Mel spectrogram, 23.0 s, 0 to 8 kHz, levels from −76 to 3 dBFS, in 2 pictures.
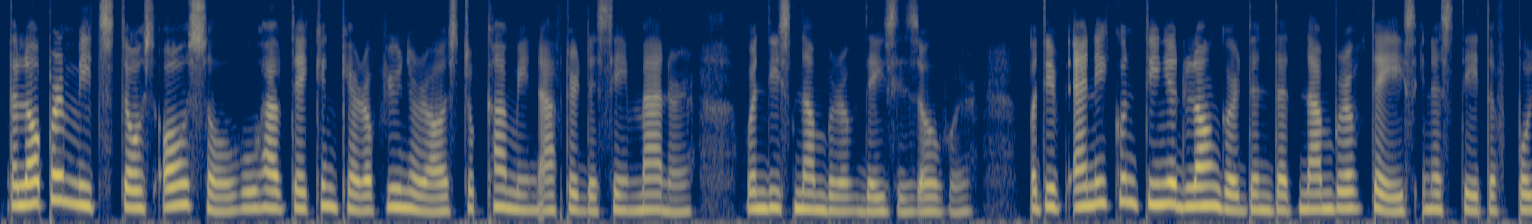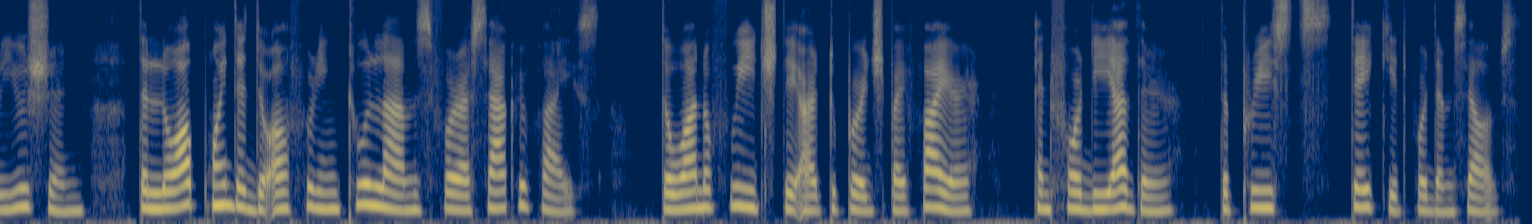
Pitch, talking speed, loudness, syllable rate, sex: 215 Hz, 185 wpm, -19 LUFS, 5.0 syllables/s, female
